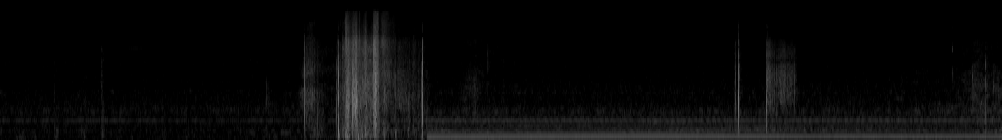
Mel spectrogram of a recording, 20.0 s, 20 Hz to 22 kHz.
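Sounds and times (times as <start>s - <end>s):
low electrical hum: 0.0s - 20.0s
brief rustle: 6.0s - 8.5s.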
